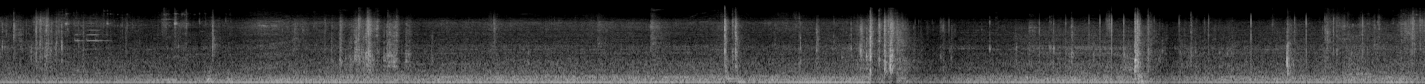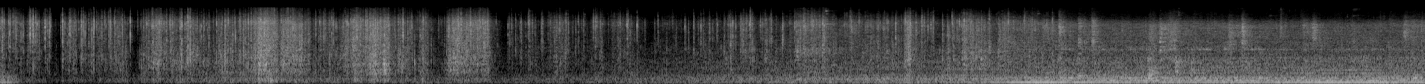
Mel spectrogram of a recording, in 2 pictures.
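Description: Supermarket ambience: a steady low electrical hum with scattered clicks, knocks and rustling from handling and walking. The hum drops out about halfway, where a denser hissy rustling takes over, and returns near the end.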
